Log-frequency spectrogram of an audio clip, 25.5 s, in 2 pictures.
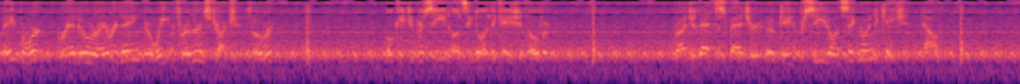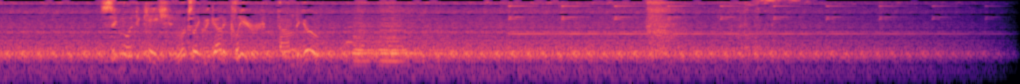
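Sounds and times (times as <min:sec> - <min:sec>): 
GP38-2 locomotive: 0:00.0 - 0:25.4.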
